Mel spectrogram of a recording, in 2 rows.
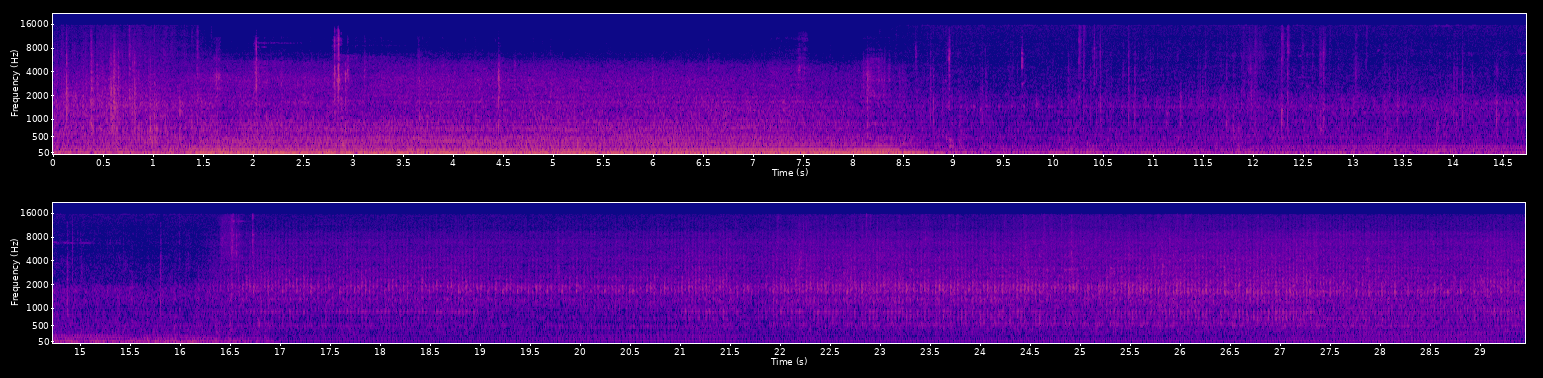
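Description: A 4x4 off-road vehicle's engine running as it drives, loud for the first eight seconds or so. It then drops to a quieter, steady hum, and drops again a little past halfway.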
